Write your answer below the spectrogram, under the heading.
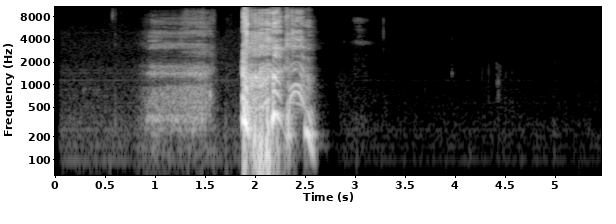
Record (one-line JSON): {"cough_length": "5.5 s", "cough_amplitude": 32768, "cough_signal_mean_std_ratio": 0.2, "survey_phase": "beta (2021-08-13 to 2022-03-07)", "age": "45-64", "gender": "Male", "wearing_mask": "No", "symptom_none": true, "smoker_status": "Never smoked", "respiratory_condition_asthma": false, "respiratory_condition_other": false, "recruitment_source": "REACT", "submission_delay": "1 day", "covid_test_result": "Negative", "covid_test_method": "RT-qPCR"}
